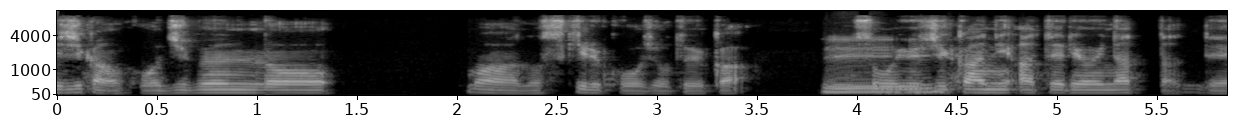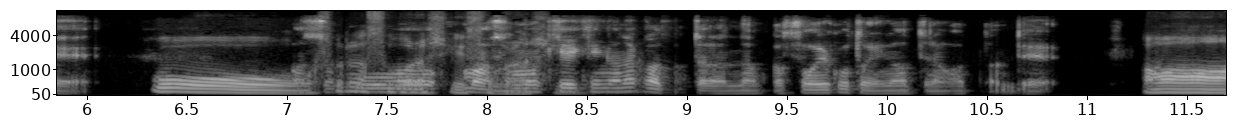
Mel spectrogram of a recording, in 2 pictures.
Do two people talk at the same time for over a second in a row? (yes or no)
yes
